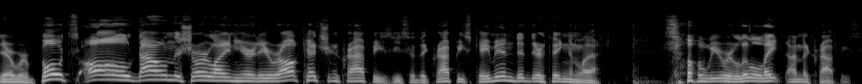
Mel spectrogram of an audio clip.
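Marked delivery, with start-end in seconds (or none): 0.0-3.9 high-pitched, easygoing voice.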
